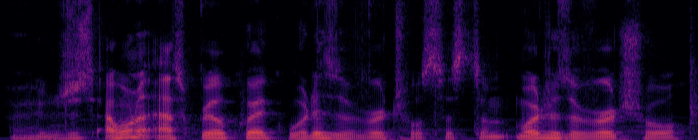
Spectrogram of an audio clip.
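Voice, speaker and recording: This man from France speaks with a French accent, French being his first language, while hosting a relaxed live quiz stream and musing aloud to his viewers. He talks fast, his voice on the low side and a bit bright, over faint background music.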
